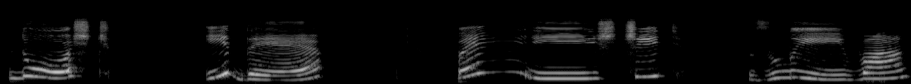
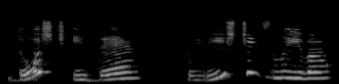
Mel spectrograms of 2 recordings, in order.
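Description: First: The phrase is read slowly. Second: The phrase is read fast. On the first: "прочитаємо цю скоромовочку разом повільно" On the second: "прочитати цю скоромовочку уже швидше"

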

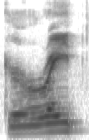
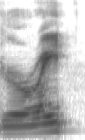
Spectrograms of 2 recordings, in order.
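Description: The two takes are said the same way.

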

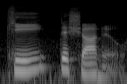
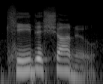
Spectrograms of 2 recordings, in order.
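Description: The two takes are said the same way.

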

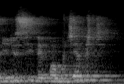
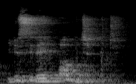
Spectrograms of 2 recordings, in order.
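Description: First: The second syllable of 'object' is stressed. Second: The first syllable of 'object' is stressed. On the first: The speaker calls it wrong. "Don't say" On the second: The speaker calls it right. "So the stress is on the first syllable"

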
